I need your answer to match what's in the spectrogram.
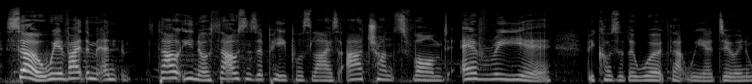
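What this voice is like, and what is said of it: Speaks with a noticeable accent. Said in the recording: “can you understand my accent?”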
